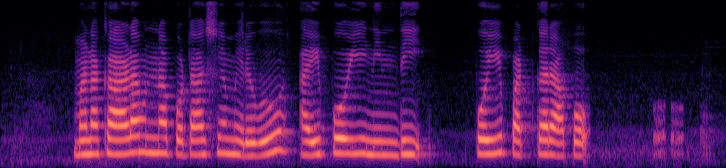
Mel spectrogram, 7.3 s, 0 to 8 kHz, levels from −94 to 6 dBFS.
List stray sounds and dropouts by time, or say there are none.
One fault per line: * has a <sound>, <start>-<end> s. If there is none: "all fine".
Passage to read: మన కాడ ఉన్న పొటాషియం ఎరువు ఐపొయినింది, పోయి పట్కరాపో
* has a laugh, 6.5-6.8 s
